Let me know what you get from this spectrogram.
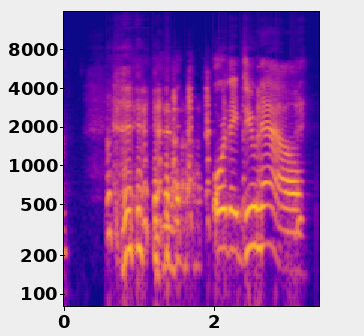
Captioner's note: laughing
